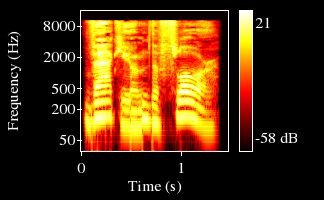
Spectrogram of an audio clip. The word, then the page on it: vacuum the floor: American English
